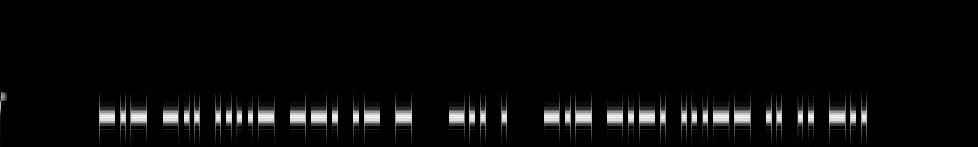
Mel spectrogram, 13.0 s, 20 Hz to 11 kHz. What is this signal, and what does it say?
Morse code, heard as a keyed tone, about 17 wpm, 700 Hz. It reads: KD4GAT DE KC3IID
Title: USA Callsign DE Callsign - 6 Characters - 17wpm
